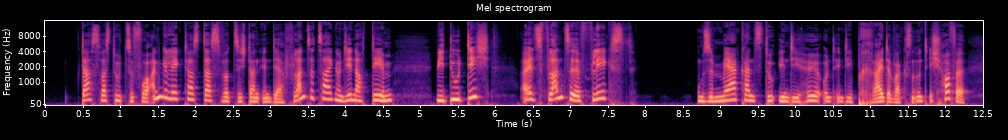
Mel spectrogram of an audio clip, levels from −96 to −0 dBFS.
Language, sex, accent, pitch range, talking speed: German, female, German, 195-290 Hz, 180 wpm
